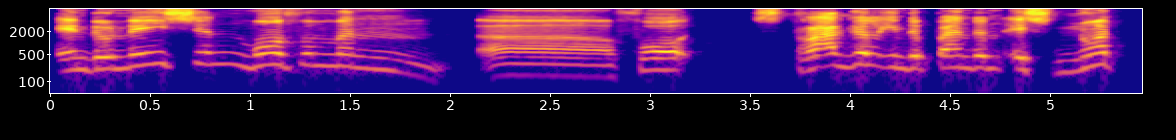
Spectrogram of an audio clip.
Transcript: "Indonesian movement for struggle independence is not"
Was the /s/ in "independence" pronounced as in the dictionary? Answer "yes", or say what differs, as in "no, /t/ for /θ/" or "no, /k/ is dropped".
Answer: no, /s/ is dropped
